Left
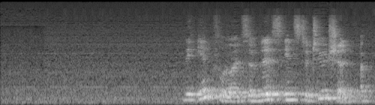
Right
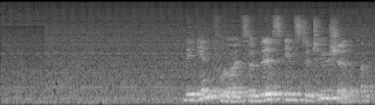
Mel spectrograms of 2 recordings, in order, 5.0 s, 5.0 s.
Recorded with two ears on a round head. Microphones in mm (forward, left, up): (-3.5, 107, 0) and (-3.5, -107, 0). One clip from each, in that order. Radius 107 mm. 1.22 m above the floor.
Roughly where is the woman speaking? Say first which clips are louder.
Right 1 dB; centre.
